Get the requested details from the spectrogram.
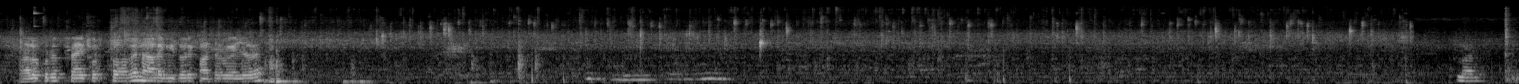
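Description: Hot oil sizzles and crackles as food fries.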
